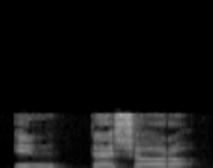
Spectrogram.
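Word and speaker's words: انتشر: In, ta, sha, ra. Je répète, in, c'est une syllabe avec soukoun, la ronde, la forme ronde. Ta, c'est une syllabe simple. Sha, c'est une syllabe simple. Ra, une syllabe simple.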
